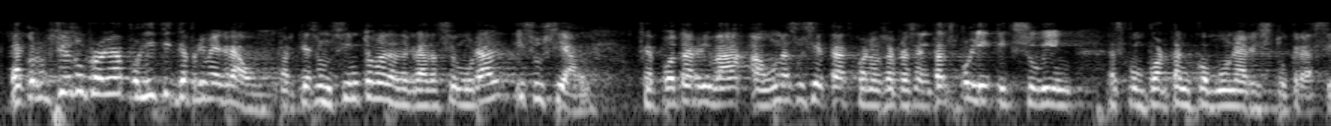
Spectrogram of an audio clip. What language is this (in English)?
Catalan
